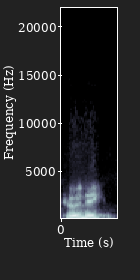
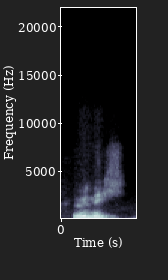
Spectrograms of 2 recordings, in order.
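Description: First: The ending -ig is said with a hard k. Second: The ending -ig is said with a soft ch.

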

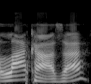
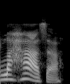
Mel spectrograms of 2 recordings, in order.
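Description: First: It has standard Italian pronunciation with a hard c. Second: It has a Tuscan accent with a breathy c.

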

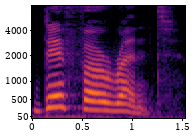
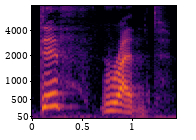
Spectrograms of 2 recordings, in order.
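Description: First: The word is said with three syllables. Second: The word is said with two syllables. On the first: "instead of" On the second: "Reducing three syllables into two"

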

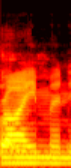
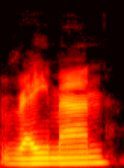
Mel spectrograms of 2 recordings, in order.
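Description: First: The name is said with a German pronunciation. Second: The name is said with an American pronunciation. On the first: "Raimann is way too difficult, even though he's actually Austrian" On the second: "apparently Americans can only pronounce that Rayman"

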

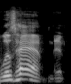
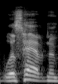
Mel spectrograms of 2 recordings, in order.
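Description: First: It is said imitating the guest's distinctive delivery. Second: It is said in the host's plain everyday voice.

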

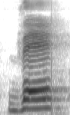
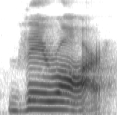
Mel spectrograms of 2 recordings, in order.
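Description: First: The word 'are' is reduced almost away. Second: The word 'are' is fully pronounced.

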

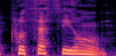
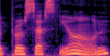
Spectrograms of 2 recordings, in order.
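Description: First: The s sound is a soft lisped th. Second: The s sound is a plain hissing s. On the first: "it's super lispy" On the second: "in Latin American Spanish, would be a procesión"

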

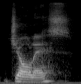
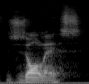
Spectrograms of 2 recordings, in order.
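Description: First: The name begins with a J sound. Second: The name begins with a Z sound. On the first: The speaker calls it wrong. "I will continue to pronounce his name Jolis" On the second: The speaker calls it right. "I know it's Zolis"

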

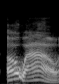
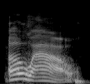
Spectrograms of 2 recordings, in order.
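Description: First: Said as a quick, unthinking, spontaneous reaction. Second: Said as a measured, considered, deliberate reaction. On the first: The impression is genuine and unguarded. "this is my impression of a straight person being impressed" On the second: The impression is consciously weighed before showing it.

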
